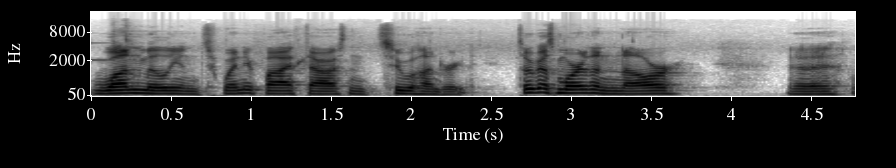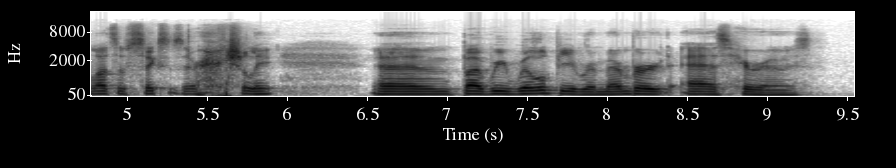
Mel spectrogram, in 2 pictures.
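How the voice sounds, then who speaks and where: With a strong Danish accent, a man talks at a moderate pace and medium pitch. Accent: heavy Danish. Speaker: gaming youtuber. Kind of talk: let's play commentary. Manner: animated; halting, many fillers.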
